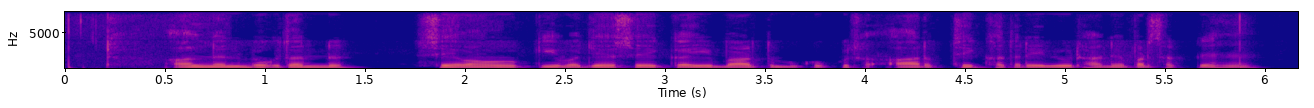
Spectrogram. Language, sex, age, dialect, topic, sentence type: Hindi, male, 25-30, Awadhi Bundeli, banking, statement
